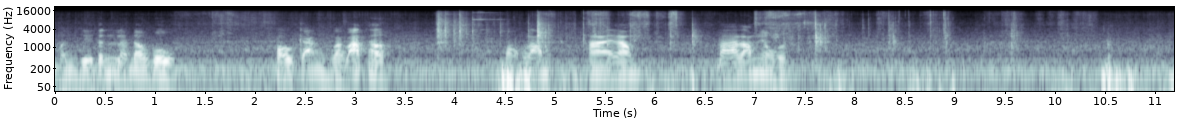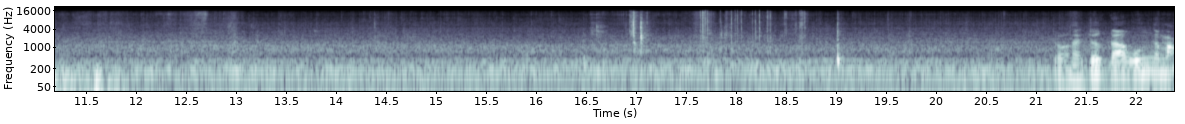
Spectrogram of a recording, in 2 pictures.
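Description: Metal and plastic rod parts click and knock as they are handled.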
